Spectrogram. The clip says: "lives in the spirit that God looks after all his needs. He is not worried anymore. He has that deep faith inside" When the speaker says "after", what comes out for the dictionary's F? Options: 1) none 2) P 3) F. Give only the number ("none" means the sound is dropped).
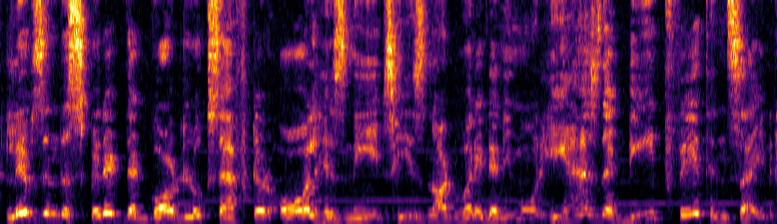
3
